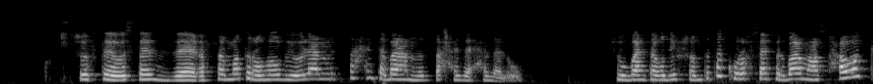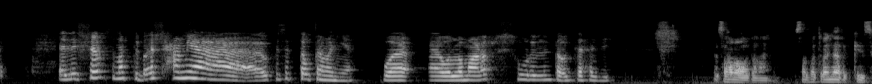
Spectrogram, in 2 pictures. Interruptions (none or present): none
